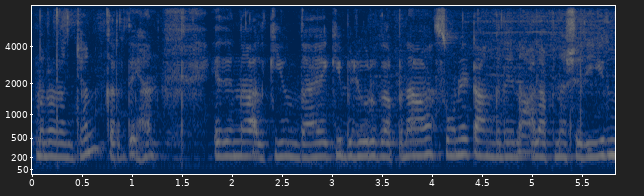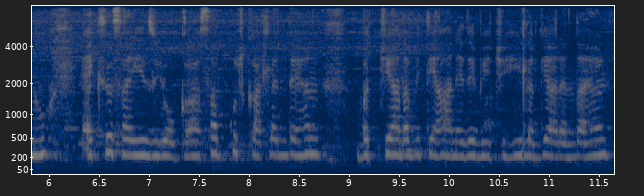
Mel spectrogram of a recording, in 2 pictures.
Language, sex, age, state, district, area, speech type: Punjabi, female, 30-45, Punjab, Kapurthala, urban, spontaneous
